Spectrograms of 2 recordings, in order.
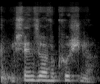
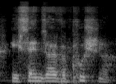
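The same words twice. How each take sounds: First: Louder and higher, stress on over; indignant repeat to the viewers; emphatic repeat. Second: Said in the usual way. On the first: Real, not acted. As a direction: drive the point home the second time.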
